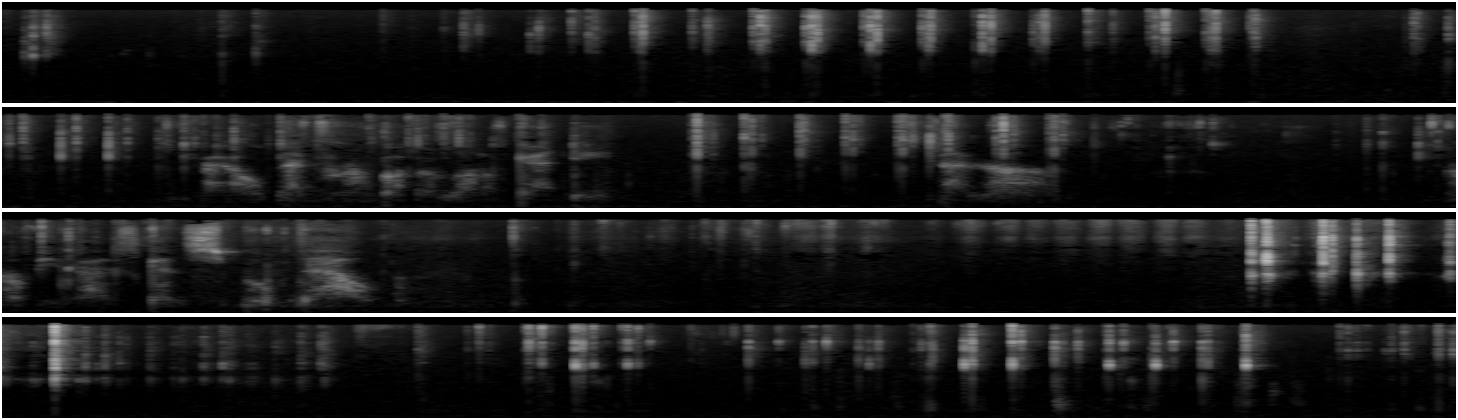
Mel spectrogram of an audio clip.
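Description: Long fingernails tap on plastic light covers close to the microphone.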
